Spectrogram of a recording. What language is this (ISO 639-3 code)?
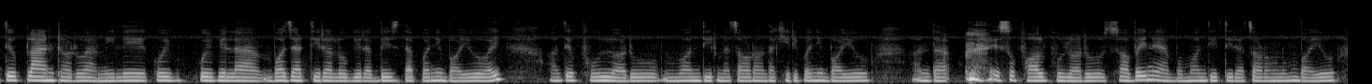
nep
